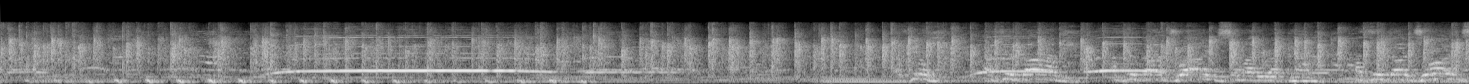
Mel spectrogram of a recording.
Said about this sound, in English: Oh, somebody clap their hands and praise Him right now.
